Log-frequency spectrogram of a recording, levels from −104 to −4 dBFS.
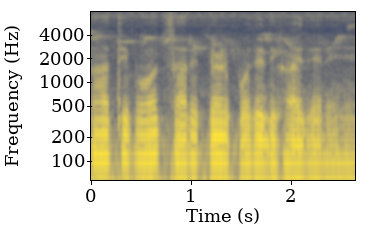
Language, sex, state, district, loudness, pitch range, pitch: Hindi, male, Bihar, Jahanabad, -14 LUFS, 95-105 Hz, 100 Hz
